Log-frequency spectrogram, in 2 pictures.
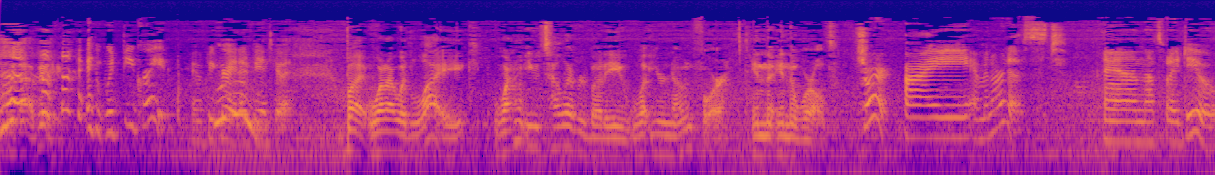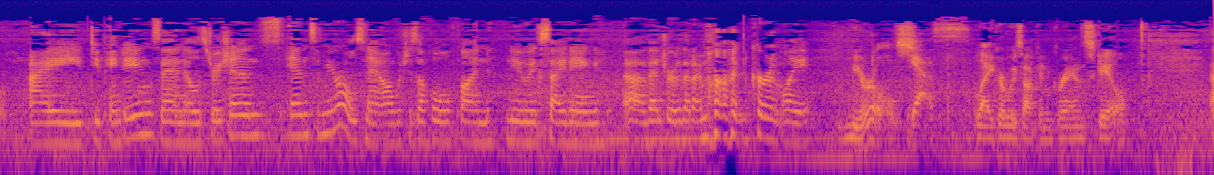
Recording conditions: background noise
